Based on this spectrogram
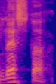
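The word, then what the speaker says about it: Leicester: because they just say, "No, we're going to call it Lester and spell it Lchester.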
